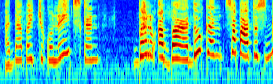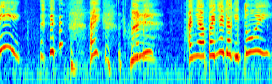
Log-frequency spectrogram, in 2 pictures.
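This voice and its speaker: An actress plays a young Ilocano daughter in an audio drama. Her voice is very high, and she chats affectionately, like family at home. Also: measured pace, bright, forceful tone, slight background noise, heavily acted. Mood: bright, affectionate.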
